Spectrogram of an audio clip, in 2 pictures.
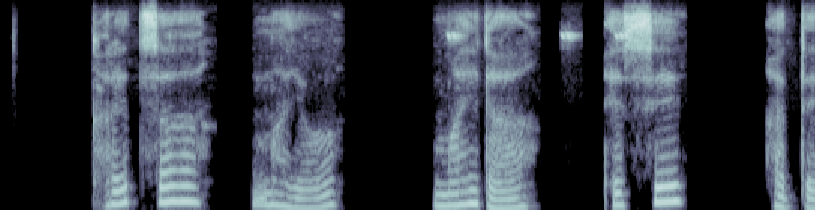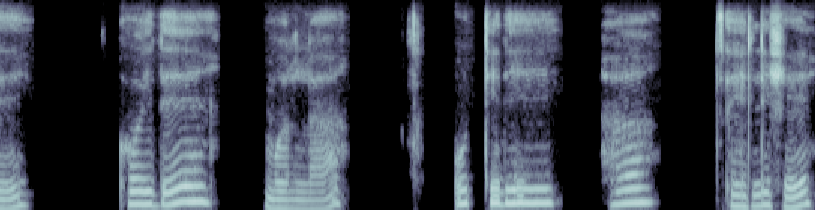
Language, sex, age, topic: Gamo, male, 18-24, government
